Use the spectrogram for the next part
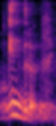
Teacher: इंद्र मतलब छोटी ई पर बल लगाना पड़ेगा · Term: स्वराघात या बालाघात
